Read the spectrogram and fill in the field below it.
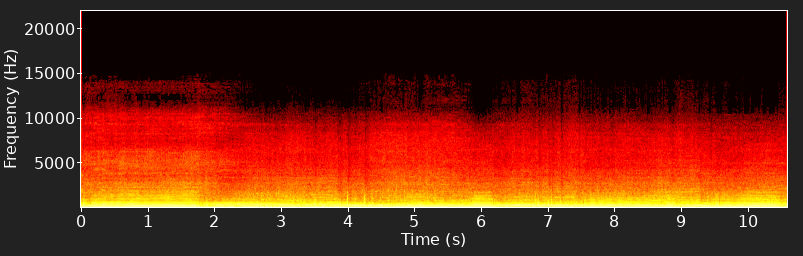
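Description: A motorcycle engine idles loudly up close and revs now and then.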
